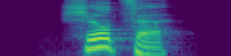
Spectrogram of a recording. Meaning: apron
- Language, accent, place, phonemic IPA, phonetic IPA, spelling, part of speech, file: German, Germany, Berlin, /ˈʃʏʁtsə/, [ˈʃʏɐ̯tsə], Schürze, noun, De-Schürze.ogg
